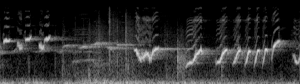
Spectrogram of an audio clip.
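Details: White-rumped shama, a kept songbird, giving aggressive song used to train other birds: high whistled notes, a long level whistle, then a run of quick rising, slurred whistles repeated about every quarter second.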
